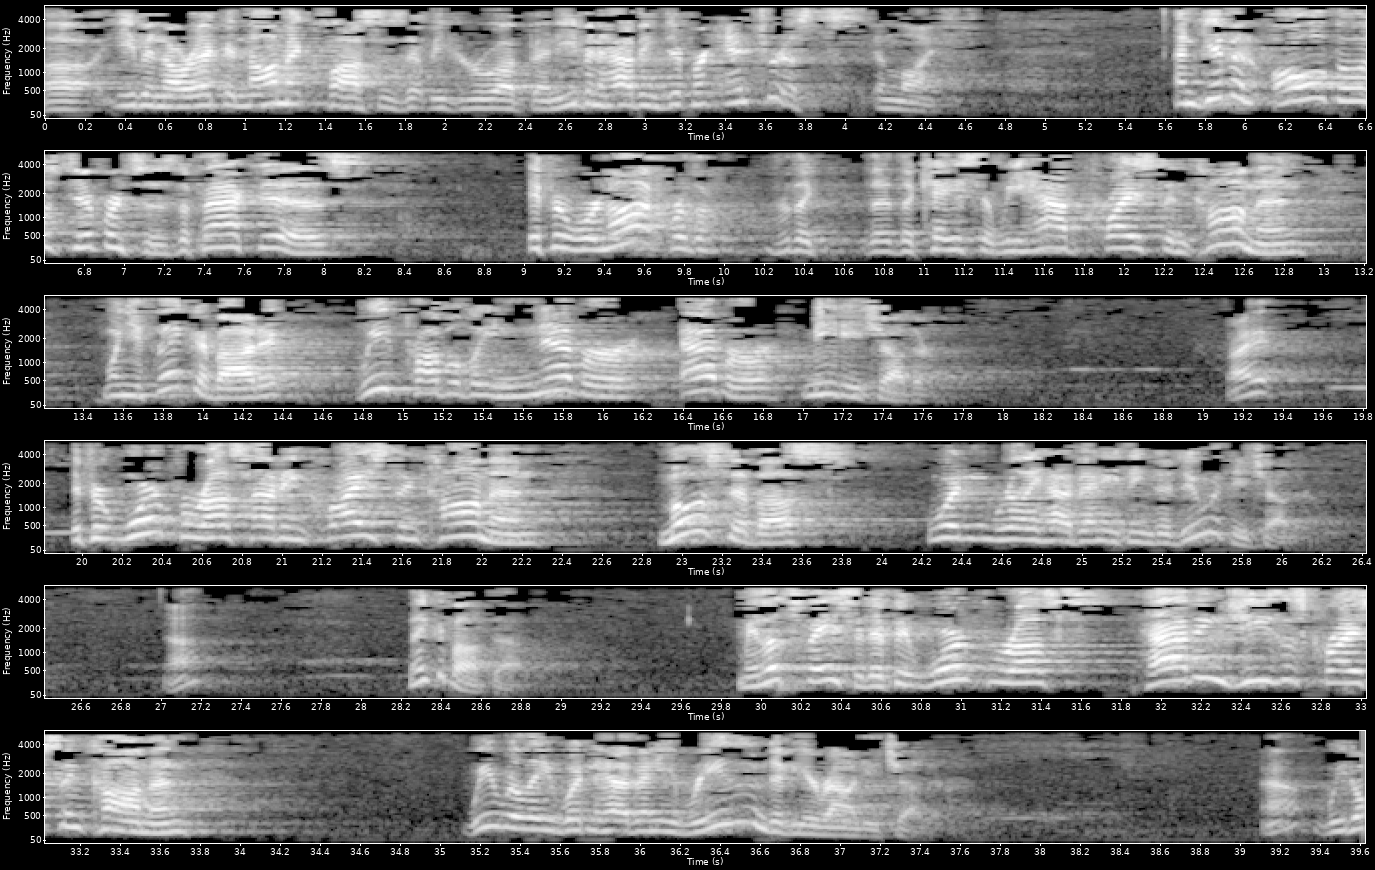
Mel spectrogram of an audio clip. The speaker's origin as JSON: {"language": "English", "region": "California", "country": "United States", "tie": "born or raised there", "lives_now": "Pittsburgh, United States", "said": "I are native Southern Californians, and I encourage you to not hold that against us. But we were born and raised in California. When we came to Pittsburgh"}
